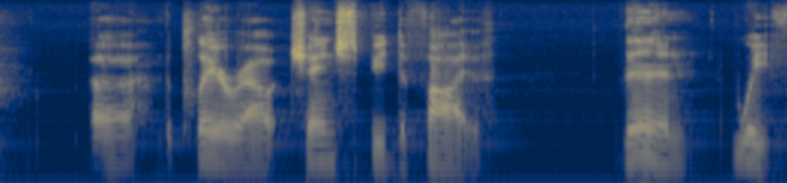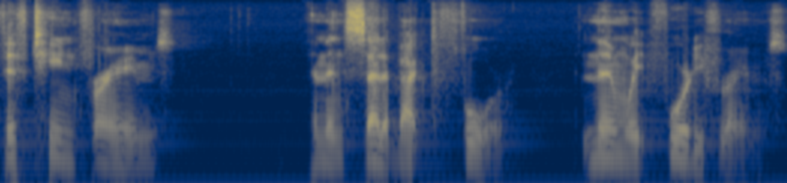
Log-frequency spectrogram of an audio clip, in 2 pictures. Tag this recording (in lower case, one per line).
speech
